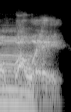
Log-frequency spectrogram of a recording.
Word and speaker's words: Huawei: or something like that they're like it's called huawei sorry good good thank you thank you i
